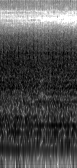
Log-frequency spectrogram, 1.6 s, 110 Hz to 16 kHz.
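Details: 2007 Honda Accord with the K24 engine at idle: a fast, even, light knock over a bright, hissy engine note, cause not yet pinned down; engine knocking.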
